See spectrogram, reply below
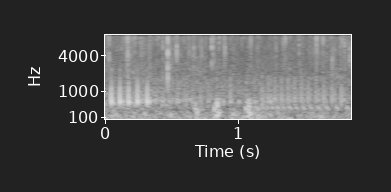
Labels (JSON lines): {"label": "biophony, rattle response", "recorder": "SoundTrap 500"}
